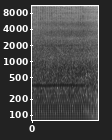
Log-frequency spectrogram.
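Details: Brand-new Cobra self-propelled lawnmower, first pull start after sitting half an hour with no carburetor leak: steady, quick single-cylinder putter at an even pitch, no misses or surging; normal running.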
